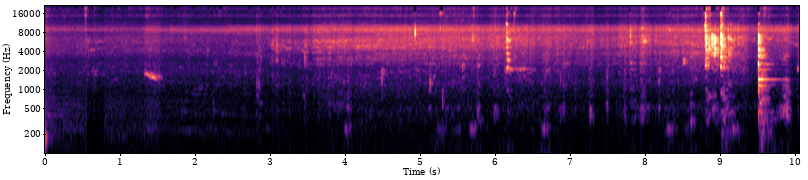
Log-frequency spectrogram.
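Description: Palm-fruit luchi sizzle and puff in hot oil, a soft steady frying hiss with occasional stirring clinks and a few louder crackles near the end.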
